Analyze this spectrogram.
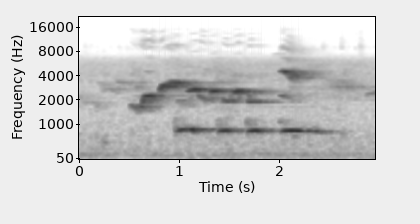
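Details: White-rumped shama in an aviary producing a melodious warbled phrase of high sliding whistles over a steady low fluted note, finishing with a brief bright upward whistle.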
